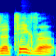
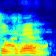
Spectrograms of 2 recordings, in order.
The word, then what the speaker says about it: Le Tigre: You gotta say La Tigre because you know Chuck is bougie, so you gotta pronounce the French. Le Tigre. Le Tigre. You gotta roll the R too.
